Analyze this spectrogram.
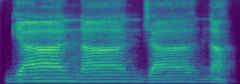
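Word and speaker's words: ज्ञानाञ्जन: a word, they say break it down into syllables. So it's easy to pronounce the word. So we can do the same here. We say Jnananjana.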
